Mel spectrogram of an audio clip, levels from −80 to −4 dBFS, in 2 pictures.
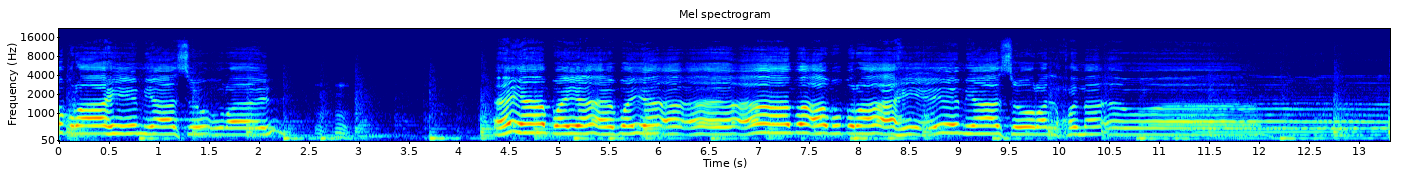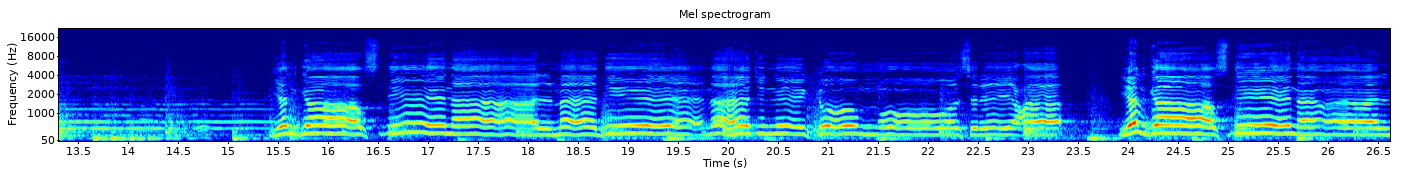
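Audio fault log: Throughout, low bit depth with dither: there's a steady, even hiss sitting under everything, somewhere around 35 dB below the signal, and it never pumps or changes character with level. The audio has been squeezed down to 10 bits, with a little random noise mixed in before rounding, so the quantisation error gets spread into smooth white noise instead of gritty distortion. You hear clean sound with a constant hiss floor underneath.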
